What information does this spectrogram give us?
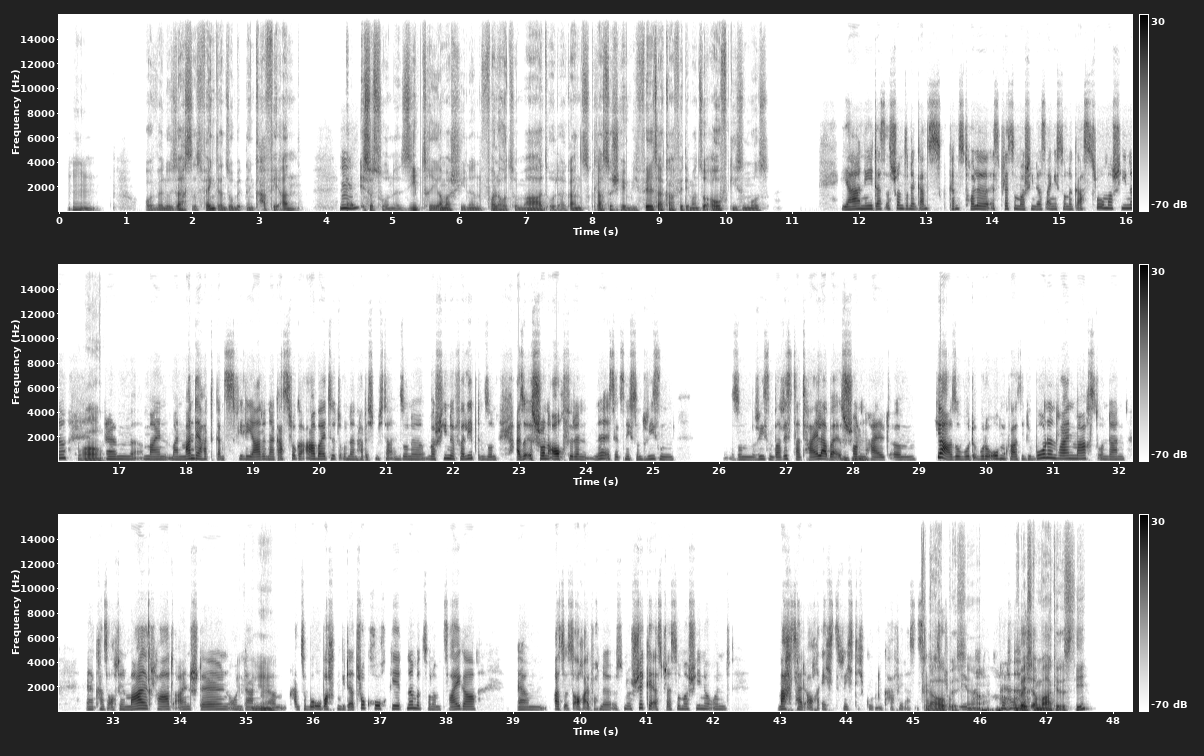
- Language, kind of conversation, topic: German, podcast, Wie sieht deine Morgenroutine eigentlich aus, mal ehrlich?
- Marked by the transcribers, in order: giggle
